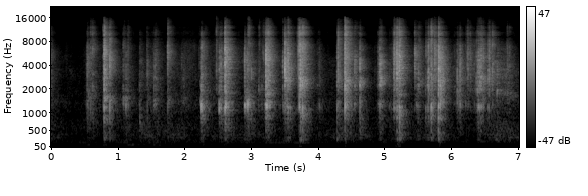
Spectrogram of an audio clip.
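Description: Kitchen shears crunch through a lobster tail shell in quick, loud, close snips and cracks, rhythmic bursts with brief pauses, no talking.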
